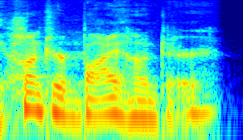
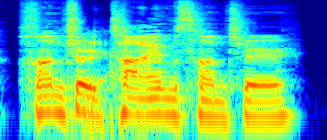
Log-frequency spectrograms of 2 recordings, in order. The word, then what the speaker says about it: Hunter x Hunter: But look, the X really is silent. Look, you can just It's not silent. This that would I would say Hunter by Hunter. Hunter times Hunter. The demo is pretty sick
